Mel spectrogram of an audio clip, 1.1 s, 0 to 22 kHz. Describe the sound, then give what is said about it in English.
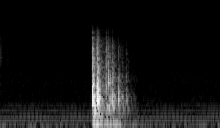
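A 100-sided die drops onto a hard surface with one sharp, fairly loud clack that trails off in a brief rattle, with a low steady hum underneath and no talking. “I'm going to roll his age on 100-sided dice.”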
